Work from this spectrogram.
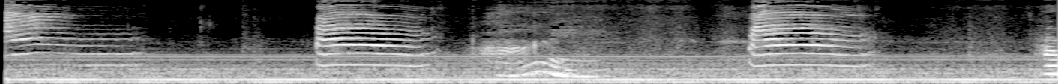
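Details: Luna, a pet cat perched at her favorite window while being petted indoors, gives three drawn-out, bright meows, each close to a second long and sliding downward, spaced about two seconds apart over a steady low electrical hum.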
